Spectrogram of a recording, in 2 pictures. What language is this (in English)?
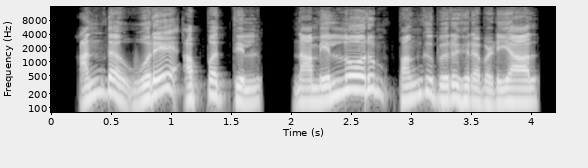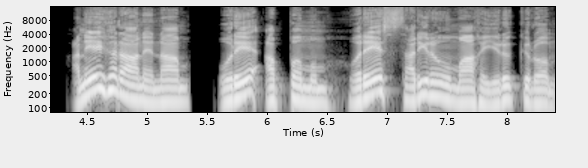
Tamil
